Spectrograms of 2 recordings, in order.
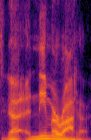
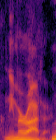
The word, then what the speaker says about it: Nimrata: It's Nimrata. – Nimrata. Is that how you pronounce it? Okay. – Nimrata.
